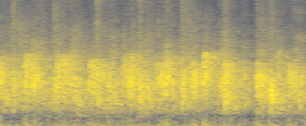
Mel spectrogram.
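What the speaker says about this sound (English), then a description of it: "I invite the audience to give a huge applause for this interesting presentation." An audience applauds after an academic presentation on post-communist regimes, with steady, moderately loud rhythmic clapping running throughout.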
